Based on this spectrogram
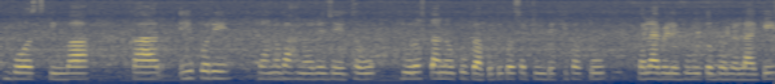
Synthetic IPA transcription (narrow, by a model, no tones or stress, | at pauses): bɔskimba | kaːɾeipɔɾi | d̪ʱanɔbʱaɦnɔɾed͡ʒejt̪ʰɔu | d̪uɾɔst̪ʰanɔkupɾakɾut̪ikɔsəʈĩŋd̪ekʰibaku | bɛlabeɭebɔɦut̪bɔlɔlaɡi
